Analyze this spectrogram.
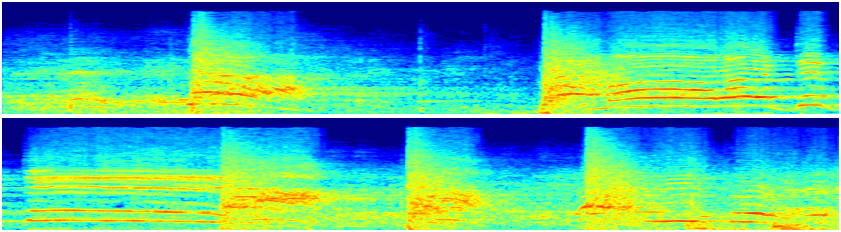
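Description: A whip cracks sharply several times.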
